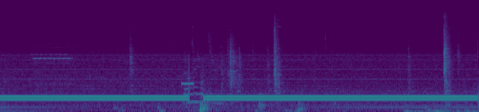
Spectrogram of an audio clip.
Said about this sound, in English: No, I can't hear anything. All I hear is the dial tone.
